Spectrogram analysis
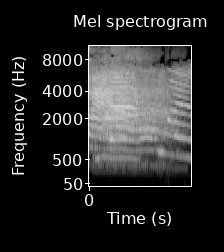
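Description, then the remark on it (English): A baby cries in one long, loud, high-pitched wail that holds steady and then sags slightly in pitch toward the end, with no talking over it. “The babies cried.”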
